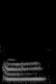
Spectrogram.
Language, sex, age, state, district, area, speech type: Assamese, female, 18-30, Assam, Tinsukia, rural, conversation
